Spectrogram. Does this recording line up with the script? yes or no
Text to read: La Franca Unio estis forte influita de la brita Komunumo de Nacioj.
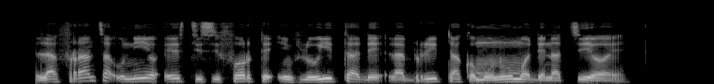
yes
